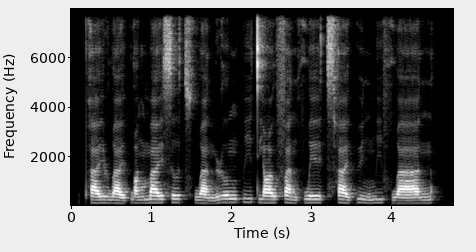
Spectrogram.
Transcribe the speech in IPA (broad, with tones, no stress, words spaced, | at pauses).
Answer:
pʰa˧˥ɪ̯ɻwa˨˩ɪ̯pwɑ˦ŋ ma˥ɪ̯sɹ̩˥t͡sʰwa˨˩n ɻɤ˥ŋpi˥ t̪jɑ˥ʊ̯fa˥˩nfwe˥ɪ̯ t͡sʰa˥˧ɪ̯py˥˩nmi˥ fwa˧˥n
